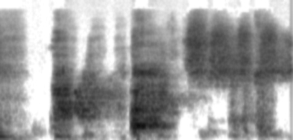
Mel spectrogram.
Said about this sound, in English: I thought that was your dog at first, Black. And then I was like, nah, your dog. It was my dog. You hear me? Oh, it was your dog.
